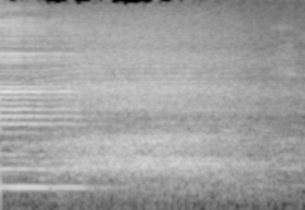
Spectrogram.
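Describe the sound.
Crowd chanting the response to the slogan Nara-e-Haidari at a religious recitation gathering, a broad, loud collective shout that follows a single raised voice and gradually fades.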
